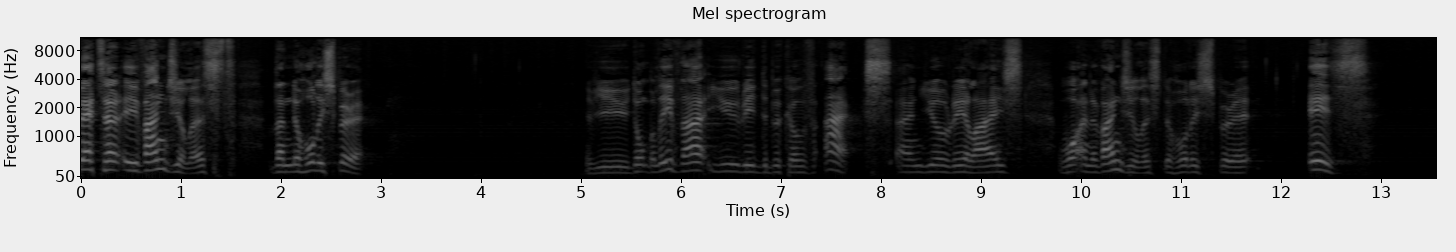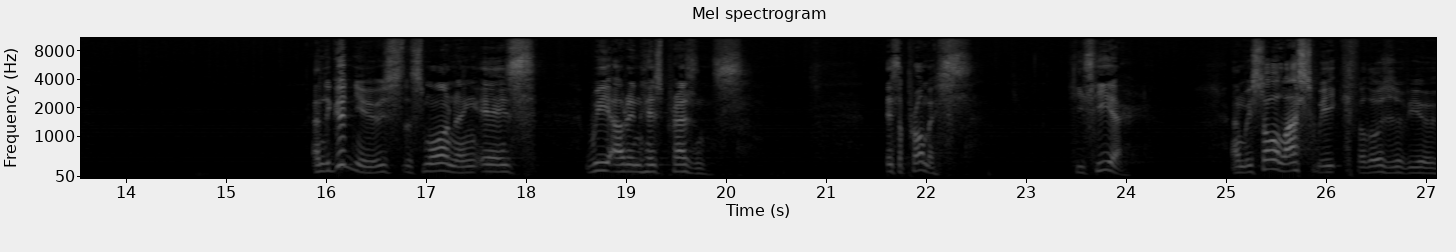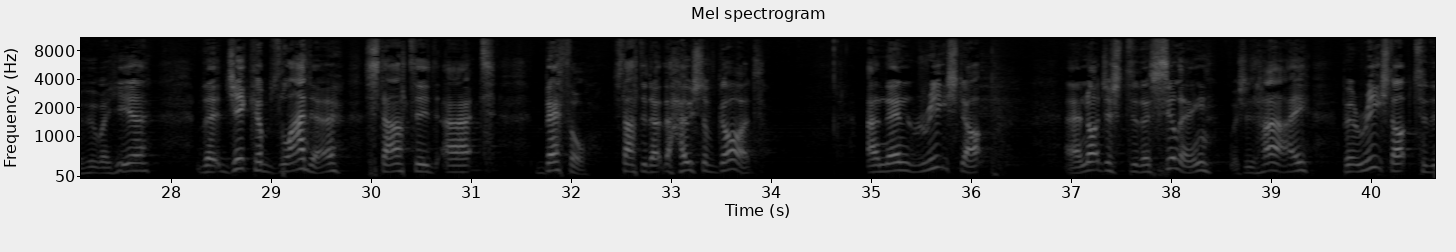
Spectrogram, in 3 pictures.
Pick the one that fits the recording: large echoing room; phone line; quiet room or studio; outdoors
large echoing room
